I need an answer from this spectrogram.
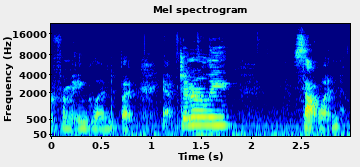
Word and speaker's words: Samhain: Halloween 2 lied to you it is not pronounced Sam Hae if I hear you pronouncing it Sam ha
